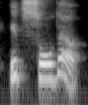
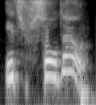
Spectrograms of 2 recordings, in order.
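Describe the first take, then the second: First: "sold" punched high again, fed up; stress on sold. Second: "sold" dito mais alto e agudo, indignado; stress on sold. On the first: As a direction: hit "sold" with disbelief. Repeats the sold out complaint. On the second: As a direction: lean hard on "sold", exasperated. Complaining tickets sold out. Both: Real, not acted.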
